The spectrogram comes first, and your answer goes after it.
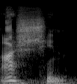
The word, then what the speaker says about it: আশ্বিন: আমরা দুইবার উচ্চারণ করব হ্যাঁ বফালাটা যুক্ত হয়েছে স এর সাথে ওই স টাকে দুইবার বলবো আশ্বিন এখানে দফা বফালাটা যুক্ত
